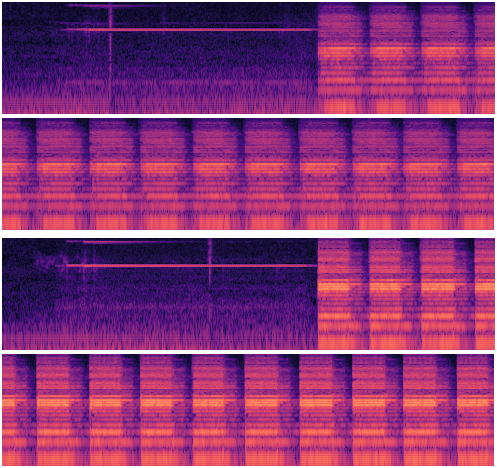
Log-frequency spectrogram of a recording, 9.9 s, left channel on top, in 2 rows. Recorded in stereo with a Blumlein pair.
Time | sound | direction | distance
0.5 | a chime | 55° right | 6 m
3.2 | an alarm | 55° right | 3 m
